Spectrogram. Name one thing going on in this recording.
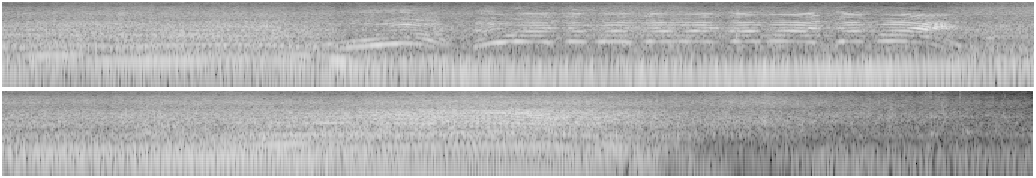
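Wheels spin and splash through thick mud.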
